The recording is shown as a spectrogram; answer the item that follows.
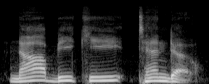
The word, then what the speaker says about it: Nabiki Tendo: For Sam, it's pronounced Nabiki Tendo.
